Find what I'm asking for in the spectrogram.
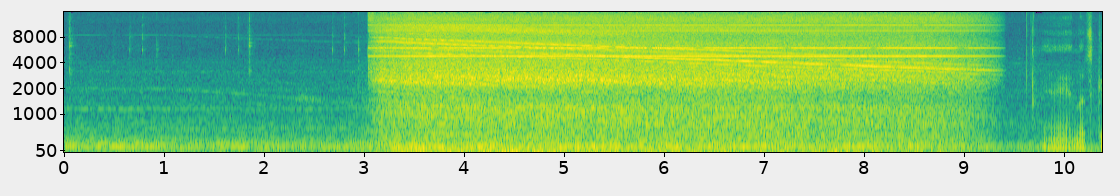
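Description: Jet engines on a Cessna Citation Longitude in Microsoft Flight Simulator 2020 give a loud, steady whine that cuts off abruptly near the end, leaving quieter cockpit ambience and faint ticking.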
